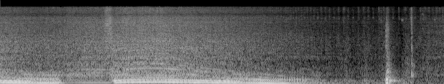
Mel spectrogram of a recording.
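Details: 2001 Toyota Corolla with the 1NZ engine and a loss-of-power complaint: under throttle the revs climb, then sag and stumble, falling flat. Another shop had blamed the TPS; the cause is a dirty MAF sensor.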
